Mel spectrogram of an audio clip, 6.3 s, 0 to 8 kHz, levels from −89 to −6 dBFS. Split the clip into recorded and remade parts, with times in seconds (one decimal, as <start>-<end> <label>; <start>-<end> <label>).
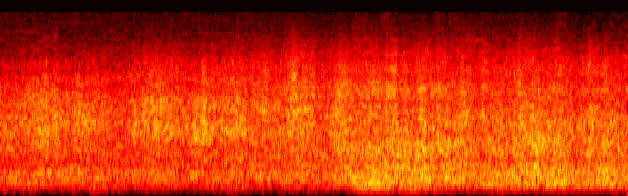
0.0-6.3 recorded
